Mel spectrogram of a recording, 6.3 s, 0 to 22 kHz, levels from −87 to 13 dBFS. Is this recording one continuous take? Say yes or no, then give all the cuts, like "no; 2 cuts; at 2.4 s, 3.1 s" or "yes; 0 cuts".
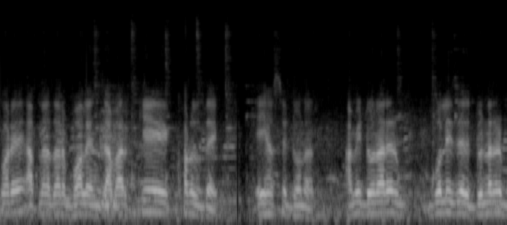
yes; 0 cuts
